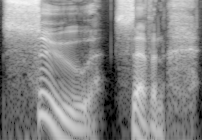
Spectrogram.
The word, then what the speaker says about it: SU7: of blows you away the su7 I think is pronounced sue7 s stands for Speed Ultra and in watching the presentation today uh they were calling it su7 when I've and all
